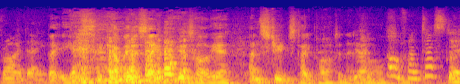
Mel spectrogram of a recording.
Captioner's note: laughs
